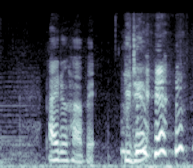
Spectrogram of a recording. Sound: laughs

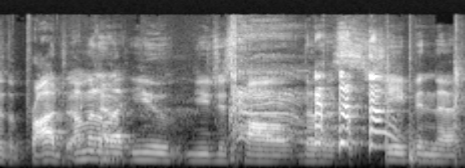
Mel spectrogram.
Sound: Frankie laughing

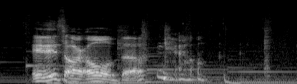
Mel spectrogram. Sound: laughs

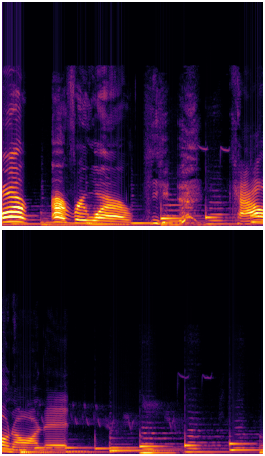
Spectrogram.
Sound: giggles; bright music

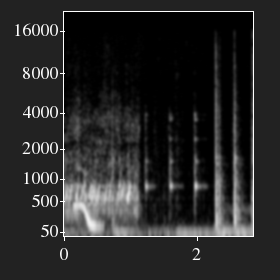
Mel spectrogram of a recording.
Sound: tap, Tap, Tap

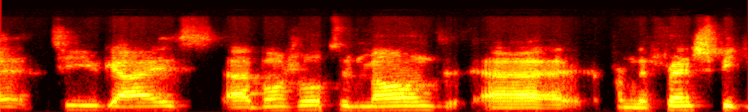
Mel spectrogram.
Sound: speaking French

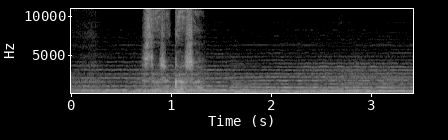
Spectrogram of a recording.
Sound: Spanish

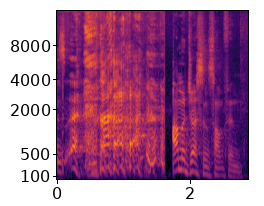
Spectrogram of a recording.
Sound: laughing

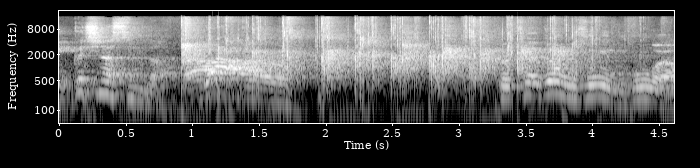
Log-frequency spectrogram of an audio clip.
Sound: clap clap clap

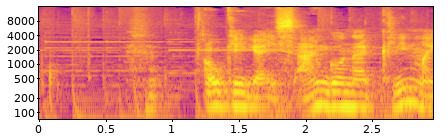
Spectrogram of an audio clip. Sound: chuckles

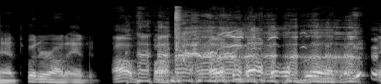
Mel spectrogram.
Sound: laughter

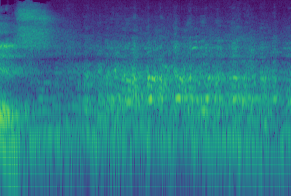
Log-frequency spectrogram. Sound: audience laughing

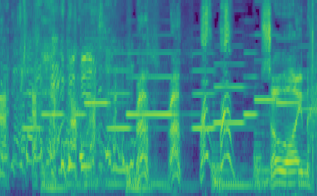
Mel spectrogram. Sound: all laughing; captain and danny dog bark

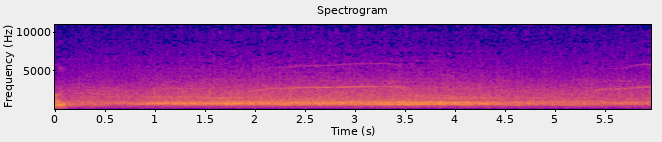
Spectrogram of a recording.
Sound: audience cheers and applauds

